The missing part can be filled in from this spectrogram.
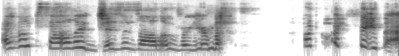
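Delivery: words broken up by laughter throughout. Reading a comment aloud, trying to finish the line: laughing while talking. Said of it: "I can't say it without laughing".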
